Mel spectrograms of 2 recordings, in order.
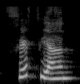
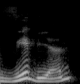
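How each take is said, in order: First: The name starts with an F sound. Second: The name starts with a V sound. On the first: The name is given a German pronunciation. "so with an F" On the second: The name keeps its original pronunciation. "we retain the original pronunciation"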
